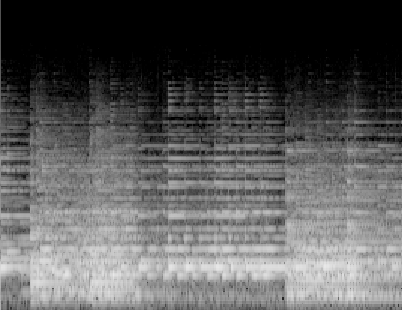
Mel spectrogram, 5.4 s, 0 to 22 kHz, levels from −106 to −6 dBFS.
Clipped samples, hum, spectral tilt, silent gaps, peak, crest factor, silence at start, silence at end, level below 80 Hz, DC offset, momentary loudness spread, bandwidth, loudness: under 0.1%; none; -8.5 dB/octave; none; -8 dBFS; 14 dB; 0 s; 0 s; -54 dBFS; under 0.1%; 5 LU; 7 kHz; -22 LUFS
